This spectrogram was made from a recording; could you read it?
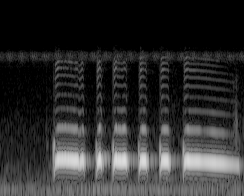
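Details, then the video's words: Local zebra dove singing in a big 'kung' style to get other doves singing: a long coo, four quick short coos, then a long slowly falling final note. "Masteran Perkutut Lokal Suara Kung Besar Pancingan Burung Perkutut Agar Gacor"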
